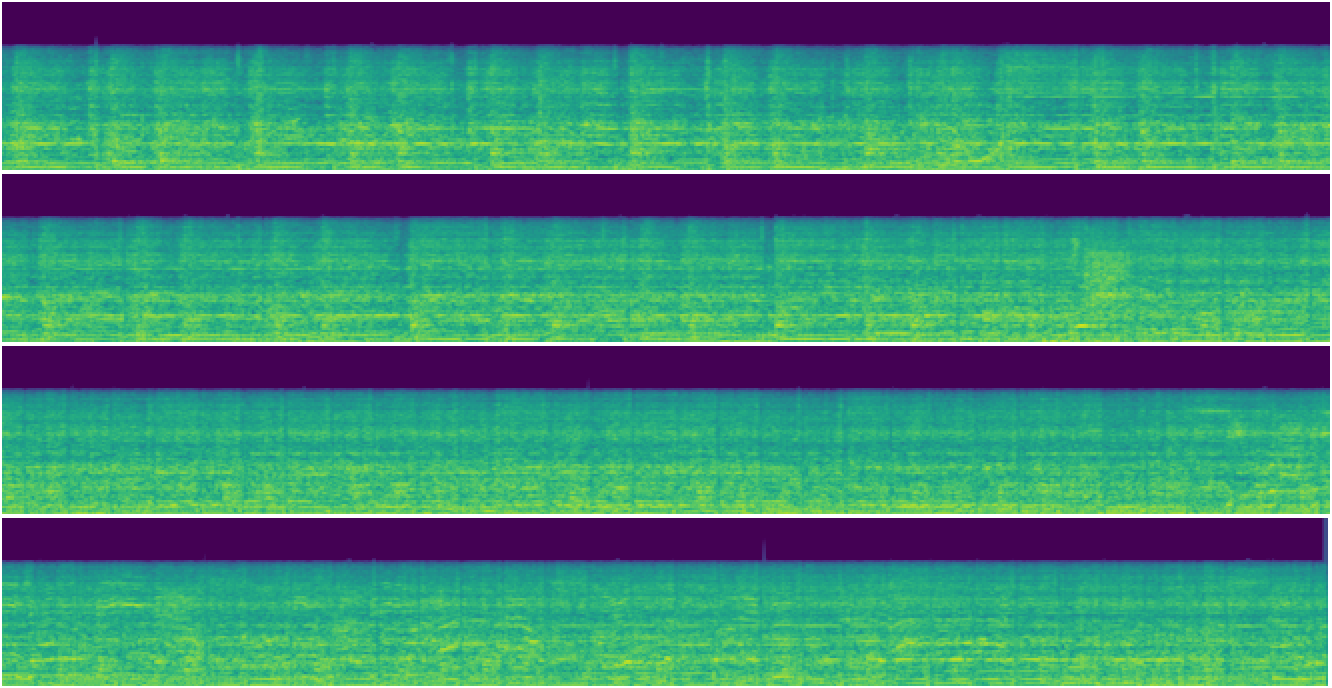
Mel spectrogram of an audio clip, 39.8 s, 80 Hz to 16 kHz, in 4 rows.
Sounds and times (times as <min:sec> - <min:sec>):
Music: 0:00.0 - 0:39.8.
